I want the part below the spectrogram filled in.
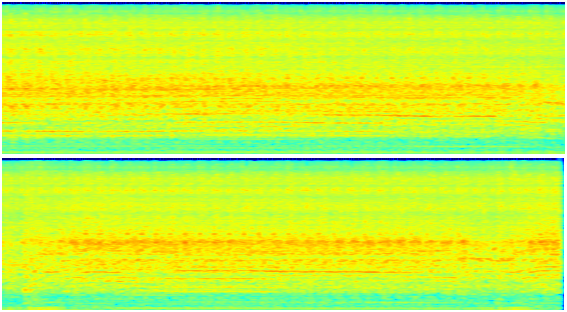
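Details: Engine at low idle after revs drop: light steady tap growing louder and note stumbling unevenly, sounding like a London taxi; tapping and slight misfire appear only as revs fall, cause unknown.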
